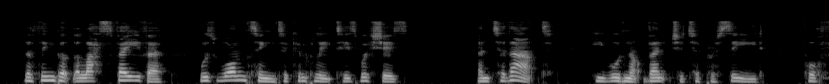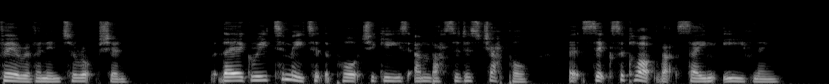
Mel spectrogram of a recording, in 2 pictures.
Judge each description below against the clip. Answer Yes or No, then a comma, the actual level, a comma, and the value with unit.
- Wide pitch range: No, average, 3.7 semitones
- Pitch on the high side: No, medium, 150 Hz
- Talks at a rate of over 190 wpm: No, average, 150 wpm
